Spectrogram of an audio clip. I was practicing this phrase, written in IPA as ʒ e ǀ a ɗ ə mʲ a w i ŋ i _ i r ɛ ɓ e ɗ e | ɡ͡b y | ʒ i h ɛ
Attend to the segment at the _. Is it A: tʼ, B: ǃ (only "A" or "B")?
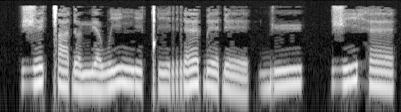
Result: B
